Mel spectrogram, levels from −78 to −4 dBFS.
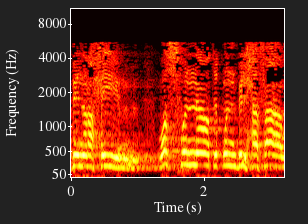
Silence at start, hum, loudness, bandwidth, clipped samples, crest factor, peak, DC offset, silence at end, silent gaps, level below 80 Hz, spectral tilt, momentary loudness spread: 0 s; none; -17 LUFS; 5.8 kHz; under 0.1%; 10 dB; -6 dBFS; under 0.1%; 0 s; none; -54 dBFS; -8.5 dB/octave; 6 LU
